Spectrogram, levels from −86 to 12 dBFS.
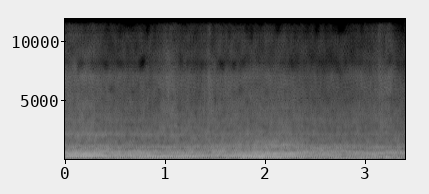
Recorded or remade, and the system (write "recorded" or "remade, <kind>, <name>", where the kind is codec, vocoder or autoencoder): remade, vocoder, Vocos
